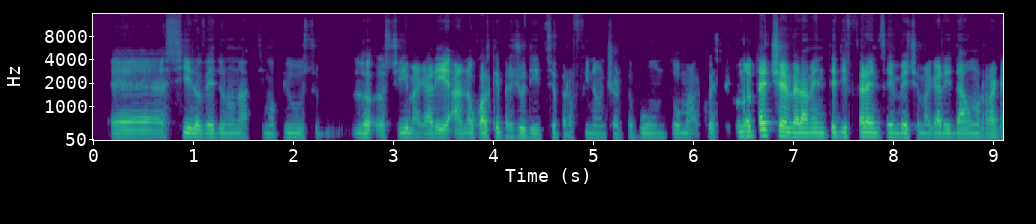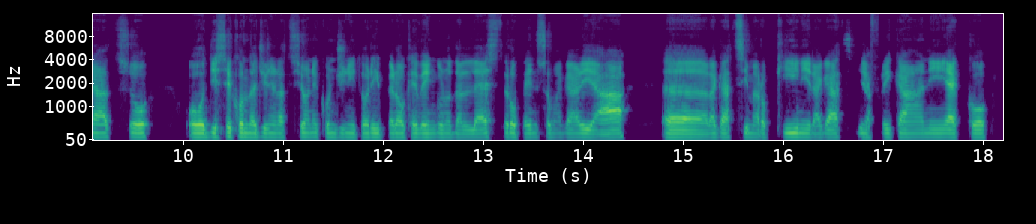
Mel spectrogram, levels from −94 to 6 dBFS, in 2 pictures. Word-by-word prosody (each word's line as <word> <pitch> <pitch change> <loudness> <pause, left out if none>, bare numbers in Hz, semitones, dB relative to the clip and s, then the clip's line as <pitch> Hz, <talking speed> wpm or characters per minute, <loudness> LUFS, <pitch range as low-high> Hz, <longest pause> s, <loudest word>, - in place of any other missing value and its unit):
ehm, 110 -1 -4
sì, 130 - -3
lo 120 -2 +1
vedono 120 +1 -5
un 120 - -10
attimo 115 0 -14
più 120 +1 -9
su - - -23
l 120 - -18
lo 120 -2 -1
sì, 125 0 -5
magari 115 +1 +1
hanno 120 +1 -2
qualche 120 0 0
pregiudizio, 120 -3 -7
però - - -13
fino 115 -1 -15
a - - -14
un 110 - -17
certo 110 0 -14
punto. 115 -1 -10
Ma 115 -1 -12
que - - -9
secondo 145 0 0
te, 175 +5 +9
c'è 145 -5 +8
veramente 130 0 +3
differenza 130 -1 +2
invece 120 0 -1
magari 120 0 -3
da 115 - -1
un 120 +1 -6
ragazzo, 125 0 0 0.4
o 120 0 +8
di 125 +2 -1
seconda 125 -2 +1
generazione 125 +1 -5
con 120 0 -7
genitori 120 0 -3
però 120 0 -1
che 120 - -3
vengono 115 0 -1
dall'estero? 115 +1 -2
Penso 120 0 -7
magari 115 0 -1
a, 110 +1 +6 0.4
ehm, 110 -1 +4
ragazzi 115 +2 -3
marocchini, 120 +1 -2
ragazzi 115 +2 -4
africani, 115 +1 -3
ecco. 115 0 +3
120 Hz, 170 wpm, -26 LUFS, 115-125 Hz, 0.4 s, te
